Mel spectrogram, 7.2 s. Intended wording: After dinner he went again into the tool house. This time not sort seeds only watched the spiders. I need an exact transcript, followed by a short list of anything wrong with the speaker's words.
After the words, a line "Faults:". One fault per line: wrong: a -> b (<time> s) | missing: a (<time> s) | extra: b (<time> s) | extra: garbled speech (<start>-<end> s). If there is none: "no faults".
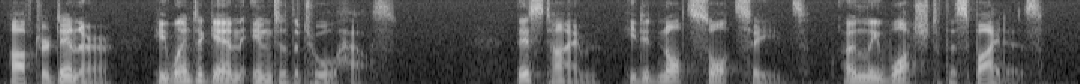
After dinner he went again into the tool house. This time he did not sort seeds only watched the spiders.
Faults:
extra: he did (4.1 s)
